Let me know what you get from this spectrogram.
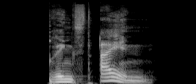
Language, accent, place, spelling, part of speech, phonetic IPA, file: German, Germany, Berlin, bringst ein, verb, [ˌbʁɪŋst ˈaɪ̯n], De-bringst ein.ogg
- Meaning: second-person singular present of einbringen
